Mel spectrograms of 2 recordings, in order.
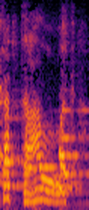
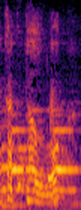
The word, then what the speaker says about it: каталог: Не говори каталог, а только каталог.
